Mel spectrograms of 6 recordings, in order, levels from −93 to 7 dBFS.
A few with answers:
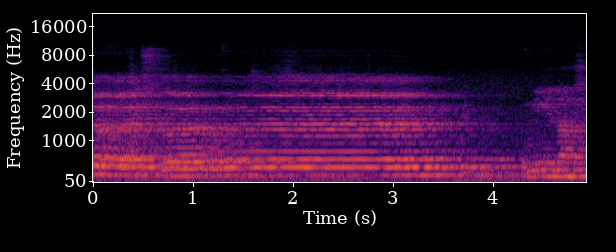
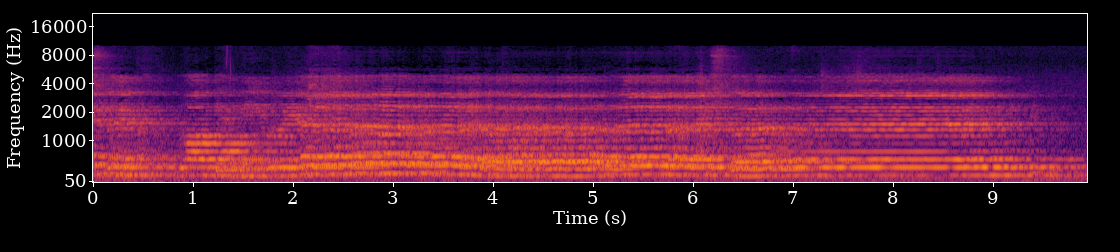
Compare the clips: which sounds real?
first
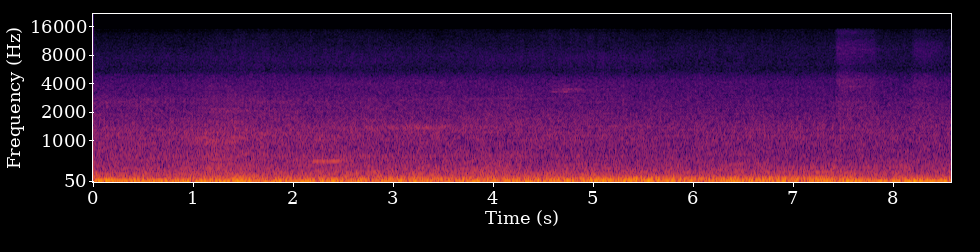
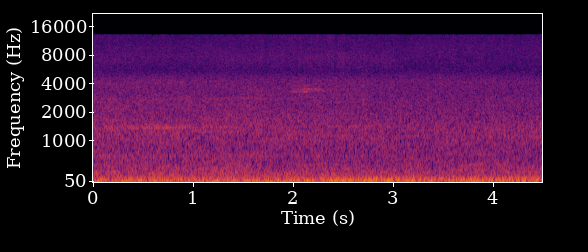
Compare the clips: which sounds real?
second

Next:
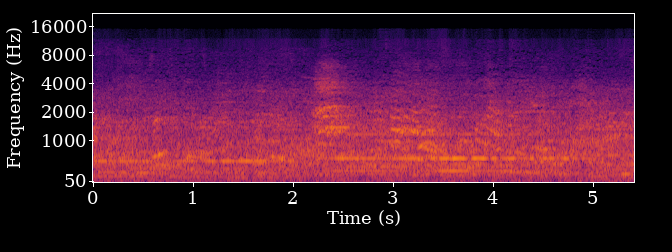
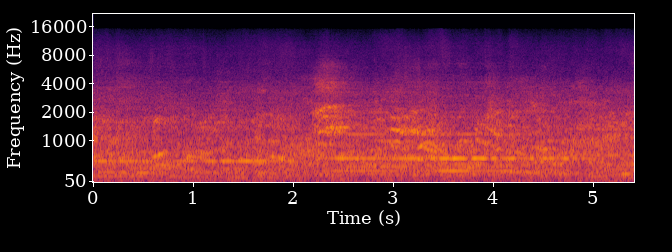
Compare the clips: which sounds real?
first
